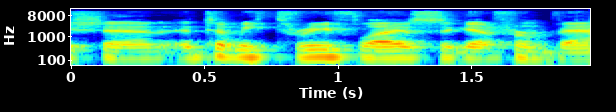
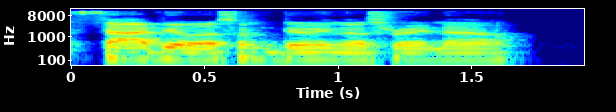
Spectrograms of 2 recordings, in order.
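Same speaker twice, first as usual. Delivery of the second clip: ordinary talk, nothing marked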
